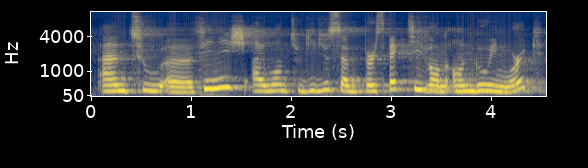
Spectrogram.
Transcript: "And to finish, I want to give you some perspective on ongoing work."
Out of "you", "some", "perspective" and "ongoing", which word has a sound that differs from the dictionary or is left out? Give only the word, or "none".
none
